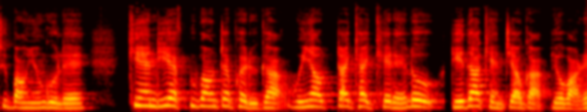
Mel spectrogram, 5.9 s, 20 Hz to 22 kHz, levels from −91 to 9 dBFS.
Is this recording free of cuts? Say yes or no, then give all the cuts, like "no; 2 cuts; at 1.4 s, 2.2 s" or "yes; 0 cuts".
no; 1 cut; at 4.4 s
